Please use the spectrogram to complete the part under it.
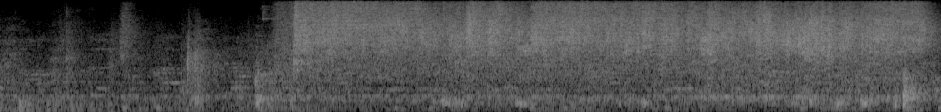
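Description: Tap water runs steadily and fairly loudly while dip powder nails are rinsed, a continuous broadband rush that starts abruptly after a few seconds of quieter handling noises and carries on alone to the end.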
